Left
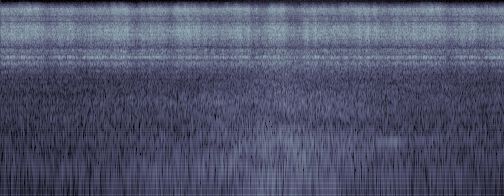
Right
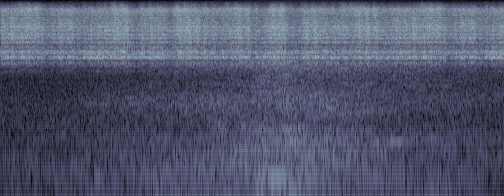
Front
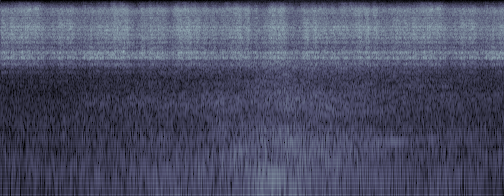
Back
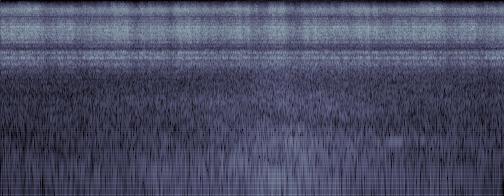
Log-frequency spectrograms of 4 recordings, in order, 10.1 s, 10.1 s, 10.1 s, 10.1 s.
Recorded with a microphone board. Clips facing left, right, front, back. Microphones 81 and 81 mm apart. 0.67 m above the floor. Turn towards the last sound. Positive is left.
turn(degrees=135)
